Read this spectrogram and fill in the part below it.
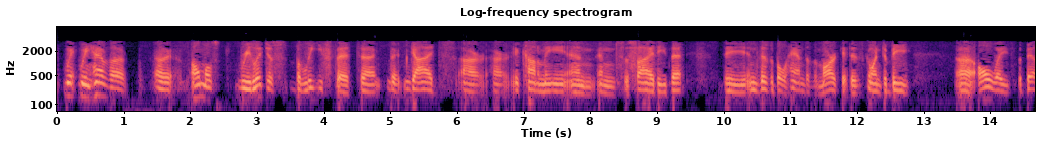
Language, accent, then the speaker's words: English; Georgia, United States; moved away as an adult; Well, actually, I grew up in Georgia and came to the Midwest on my 21st birthday, and have been here since then. But I grew up in a town of 30,000 or so didn't grow up on a farm.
